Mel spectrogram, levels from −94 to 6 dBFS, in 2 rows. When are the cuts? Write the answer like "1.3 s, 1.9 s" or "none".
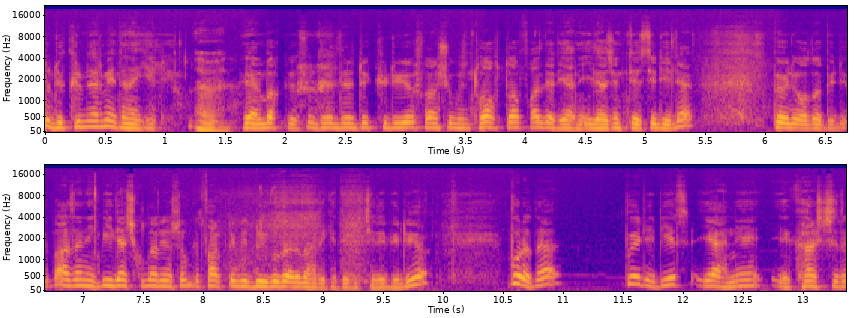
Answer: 7.9 s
